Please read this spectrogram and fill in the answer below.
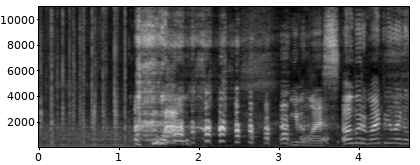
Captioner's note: laughter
